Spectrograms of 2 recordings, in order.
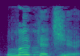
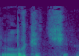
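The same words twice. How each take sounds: First: High, loud sobbing cry; tearful cry. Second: A hint of tearful. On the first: Retold or imitated. Father embracing his lost son, crying out loud. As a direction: let it break out of him.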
